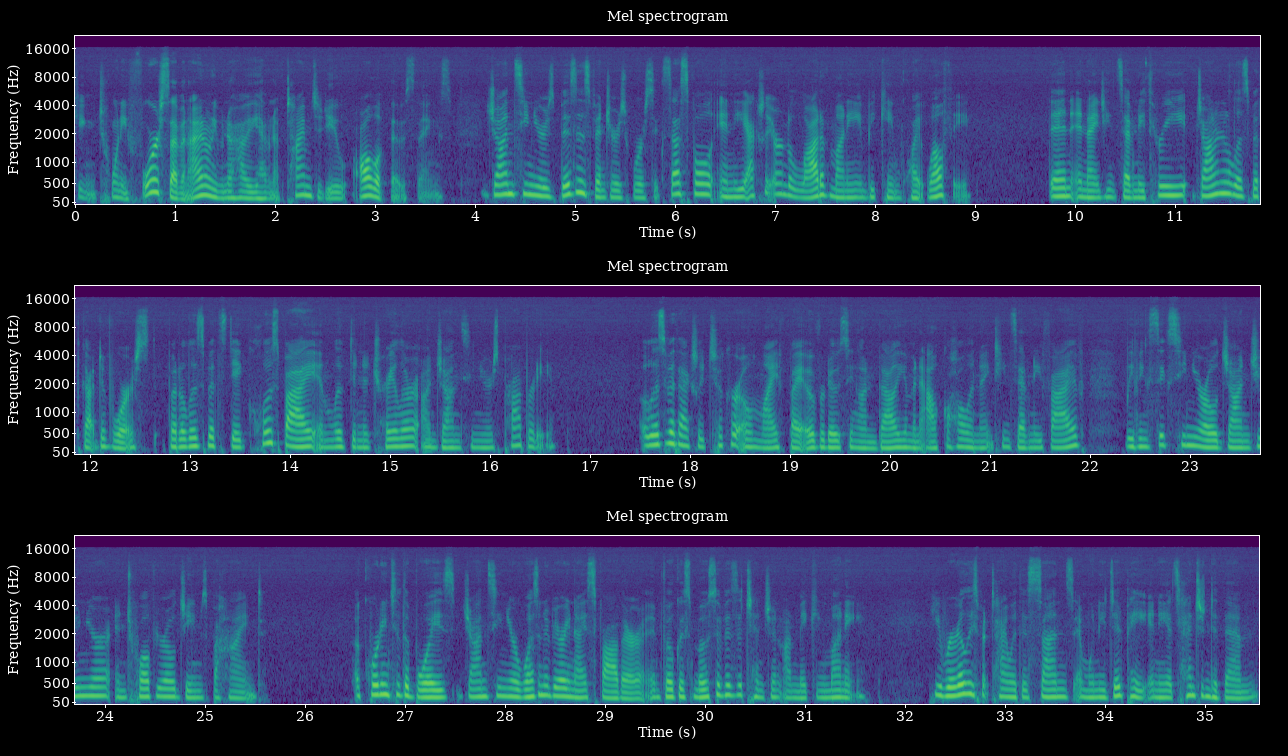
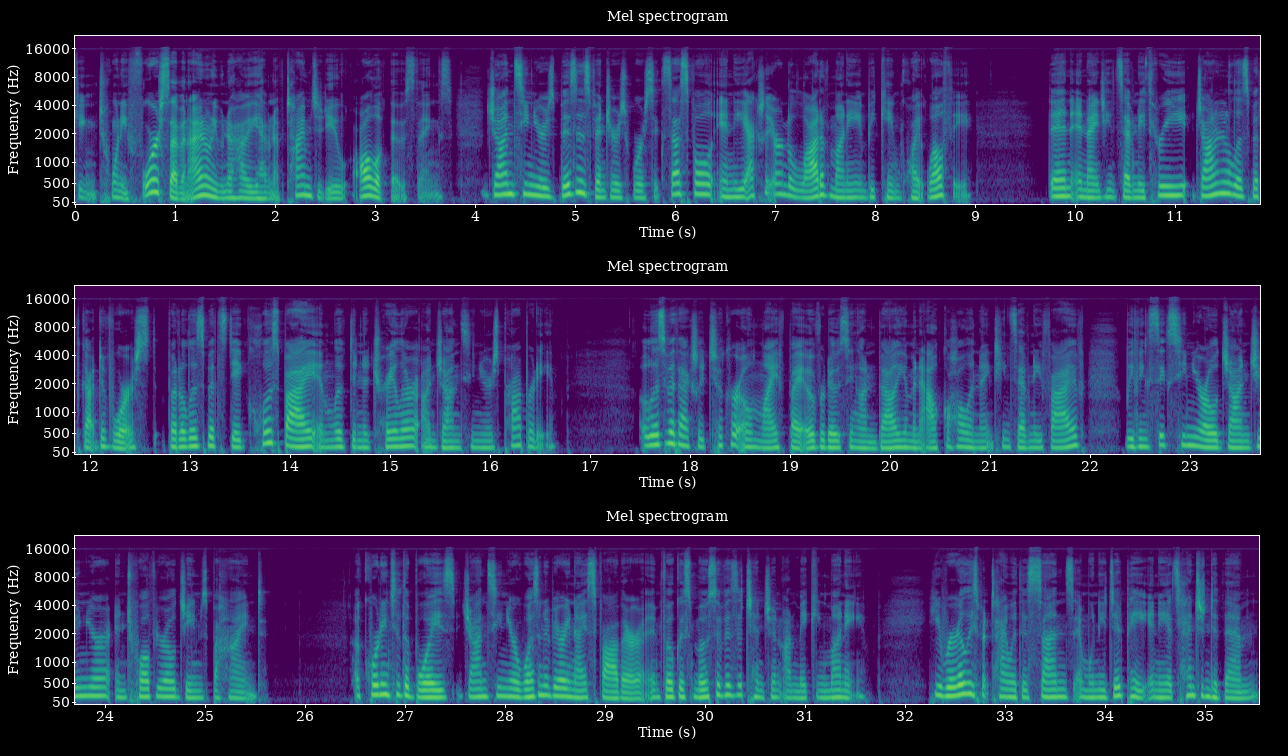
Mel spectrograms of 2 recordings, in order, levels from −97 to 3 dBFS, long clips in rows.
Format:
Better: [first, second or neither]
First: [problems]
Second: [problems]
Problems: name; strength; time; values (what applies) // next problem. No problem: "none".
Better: second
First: hiss; faint; throughout; 25 dB below the speech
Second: none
